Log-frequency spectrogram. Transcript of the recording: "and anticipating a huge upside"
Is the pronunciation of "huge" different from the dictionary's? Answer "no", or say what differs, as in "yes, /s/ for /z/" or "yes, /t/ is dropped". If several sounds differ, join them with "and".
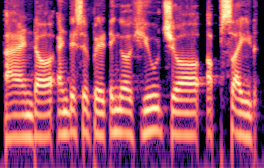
no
